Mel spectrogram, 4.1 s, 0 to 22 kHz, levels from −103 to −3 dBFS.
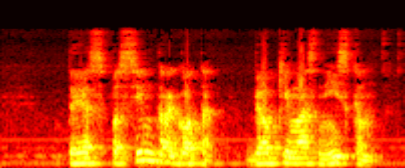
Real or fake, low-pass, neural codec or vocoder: real; 10.8 kHz; none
